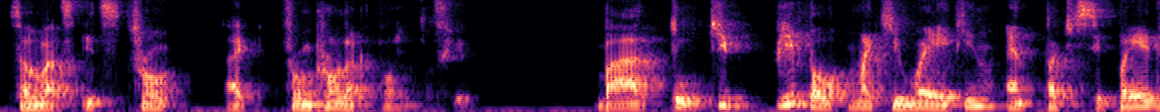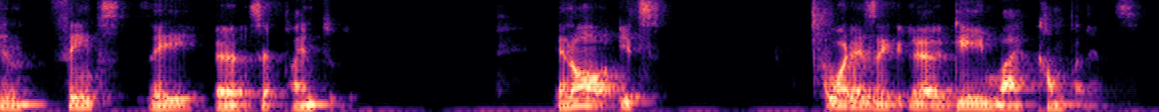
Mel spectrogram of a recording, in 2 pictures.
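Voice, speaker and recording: A man with a Ukrainian accent presents in a webinar over a video call. His voice sits in a middle range for a man. He talks haltingly, with plenty of fillers and restarts. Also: medium pitch, low-quality recording. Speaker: guest presenter.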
